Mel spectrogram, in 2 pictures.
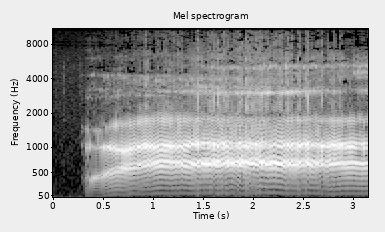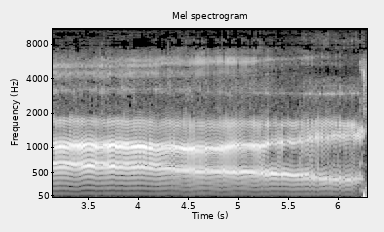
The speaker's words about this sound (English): So I take a couple of steps, so I'm within range of the goblins, and I just unleash this horrendous burp, this massive belch, in the direction of the nearest goblin. Mm-hmm. This is huge belch.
